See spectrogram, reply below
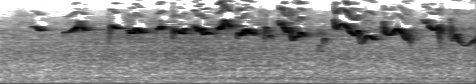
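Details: Ultramarine grosbeak in continuous song: a lively stream of sweet whistled notes, each sliding up or down, packed closely together and running throughout, with a faint low hum beneath.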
